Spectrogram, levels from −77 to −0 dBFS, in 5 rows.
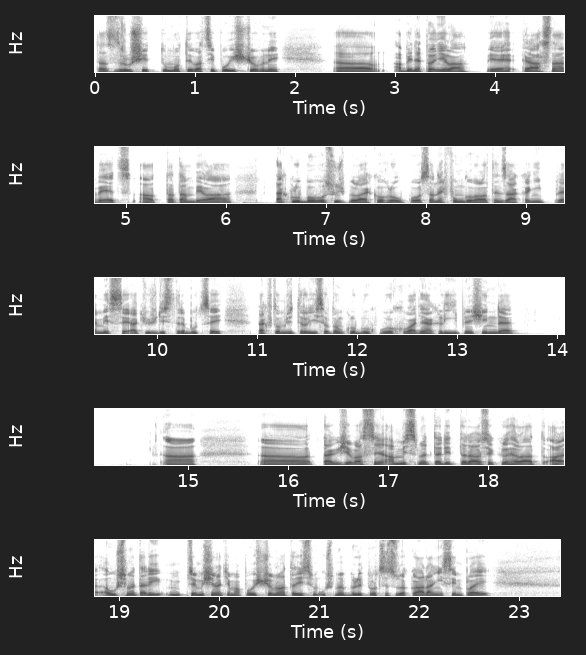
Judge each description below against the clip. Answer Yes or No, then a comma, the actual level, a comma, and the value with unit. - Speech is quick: Yes, fast, 185 wpm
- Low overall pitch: Yes, low, 120 Hz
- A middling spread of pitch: Yes, average, 3.6 semitones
